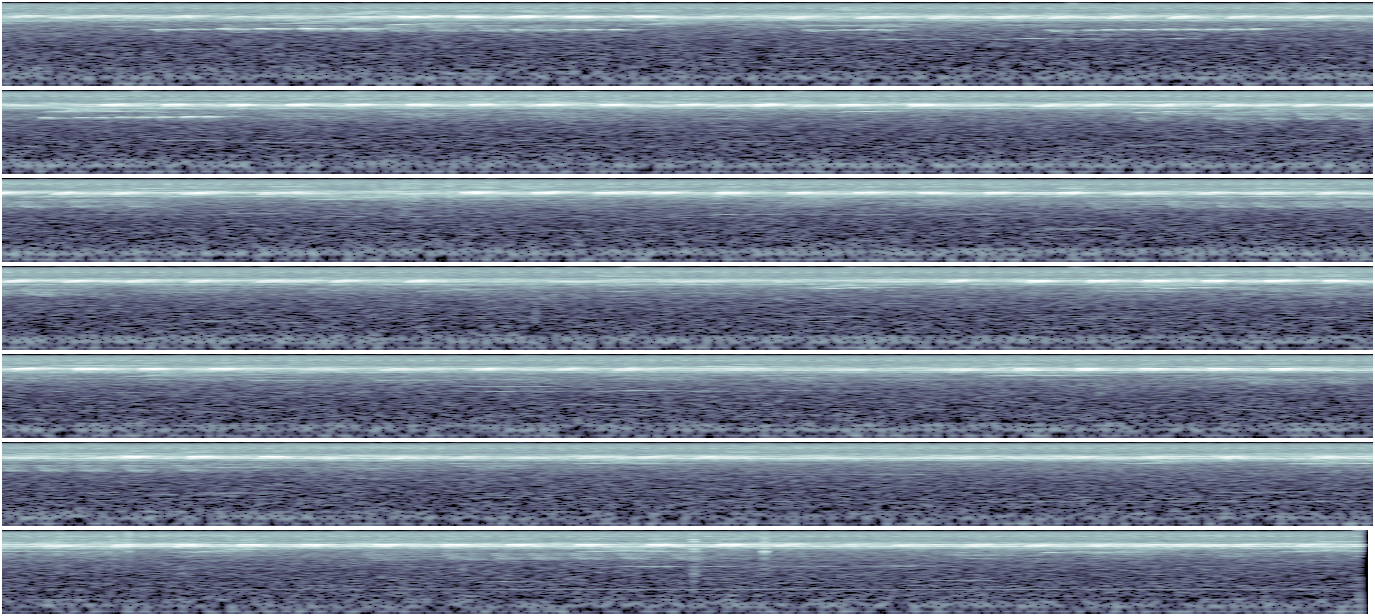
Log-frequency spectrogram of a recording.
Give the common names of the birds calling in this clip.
Piratic Flycatcher, White-winged Becard, Undulated Tinamou, Black-billed Thrush, unidentified bird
